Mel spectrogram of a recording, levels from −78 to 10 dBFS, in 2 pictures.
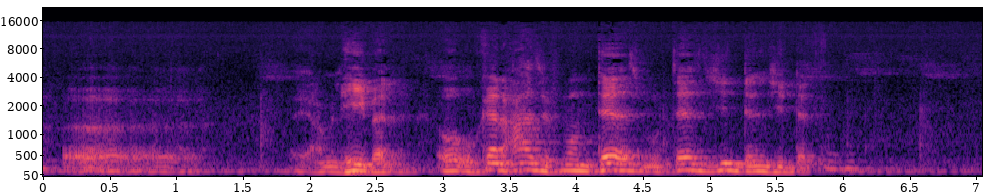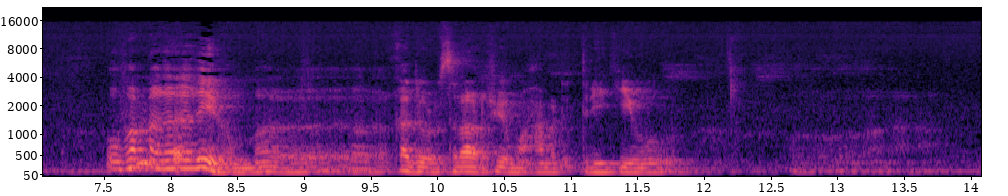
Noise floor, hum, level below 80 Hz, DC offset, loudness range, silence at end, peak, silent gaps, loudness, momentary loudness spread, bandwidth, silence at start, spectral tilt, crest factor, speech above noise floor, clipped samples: -40 dBFS; none; -66 dBFS; under 0.1%; 5 LU; 0 s; 0 dBFS; none; -20 LUFS; 23 LU; 16 kHz; 0 s; -6 dB/octave; 20 dB; 22 dB; under 0.1%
